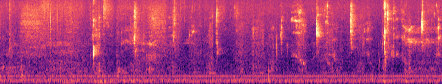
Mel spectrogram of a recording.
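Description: Children biting and chewing juicy watermelon close to the microphone: wet chewing with irregular small crunches and mouth clicks, over a steady low hum.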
